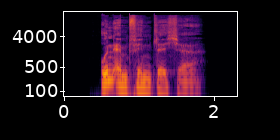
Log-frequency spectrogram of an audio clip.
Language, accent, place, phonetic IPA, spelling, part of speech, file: German, Germany, Berlin, [ˈʊnʔɛmˌpfɪntlɪçə], unempfindliche, adjective, De-unempfindliche.ogg
- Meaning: inflection of unempfindlich: 1. strong/mixed nominative/accusative feminine singular 2. strong nominative/accusative plural 3. weak nominative all-gender singular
